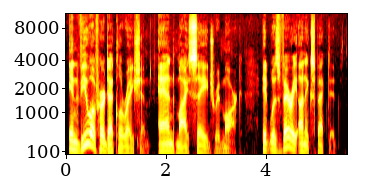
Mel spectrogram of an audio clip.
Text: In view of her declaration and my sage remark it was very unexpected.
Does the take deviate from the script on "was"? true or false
false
